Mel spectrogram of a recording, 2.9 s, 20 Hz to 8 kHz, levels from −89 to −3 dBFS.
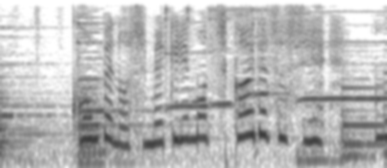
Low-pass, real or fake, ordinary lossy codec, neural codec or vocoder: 7.2 kHz; real; none; none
